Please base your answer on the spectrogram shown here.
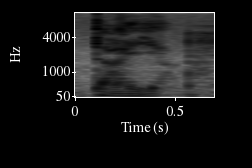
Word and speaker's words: Daiya: Three syllables. Da-i-a. Daiya. And they've got a dead cow outside on which you can sit and take your selfies.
